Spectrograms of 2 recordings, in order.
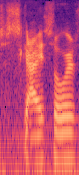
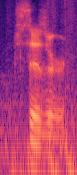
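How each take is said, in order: First: The name does not sound like 'scissor'. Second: The name sounds like the word 'scissor'. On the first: This is how the speaker used to say it. The speaker calls it wrong. "I specifically said it that way" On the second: This is the official way to say it. The speaker calls it right. "now I know it's like Scissor"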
